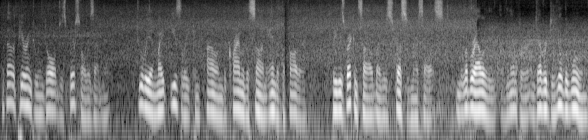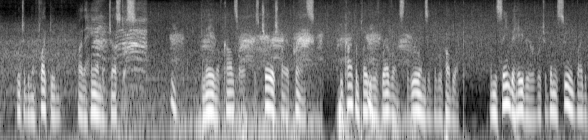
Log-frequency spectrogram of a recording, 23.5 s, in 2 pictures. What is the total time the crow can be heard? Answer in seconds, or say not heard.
7 s.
